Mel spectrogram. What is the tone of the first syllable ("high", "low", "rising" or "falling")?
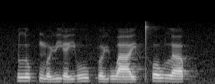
high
